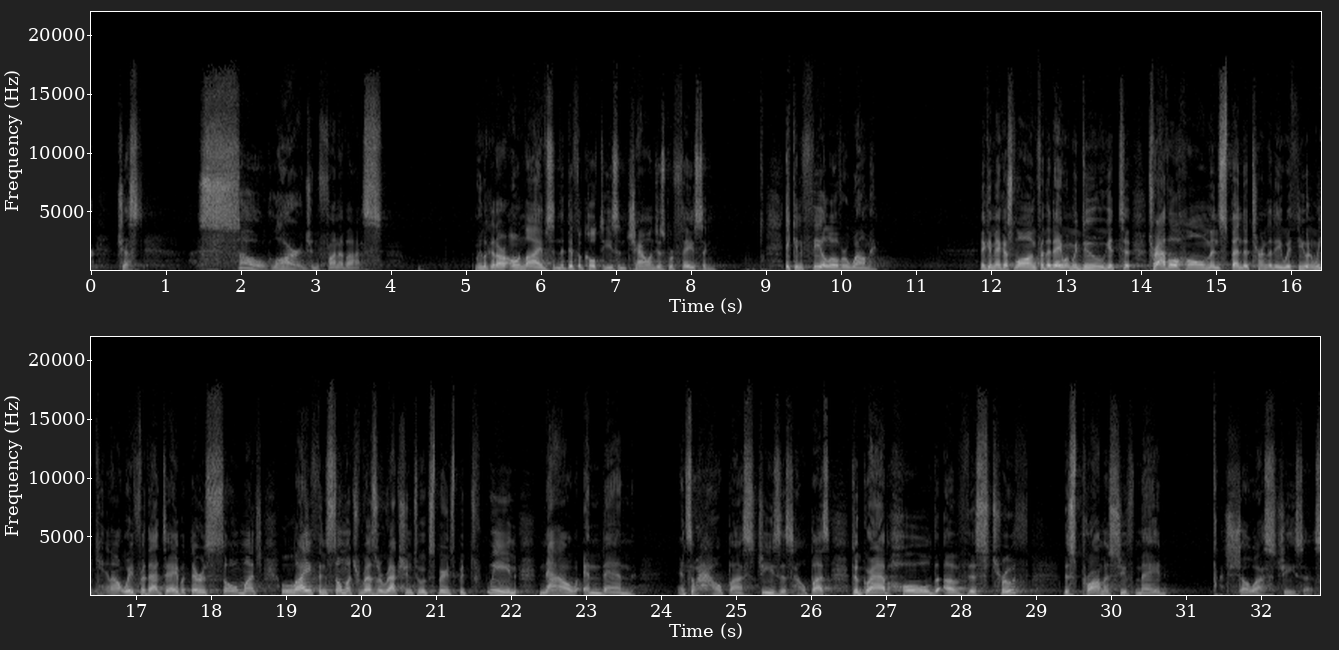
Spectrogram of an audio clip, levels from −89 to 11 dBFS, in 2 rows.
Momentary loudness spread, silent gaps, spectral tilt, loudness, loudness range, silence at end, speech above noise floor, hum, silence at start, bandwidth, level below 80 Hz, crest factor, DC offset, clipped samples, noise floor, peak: 13 LU; none; -4.5 dB/octave; -33 LUFS; 8 LU; 0 s; 40 dB; none; 0 s; 18 kHz; -60 dBFS; 22 dB; under 0.1%; under 0.1%; -73 dBFS; -12 dBFS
